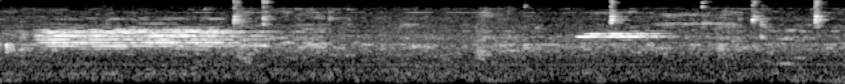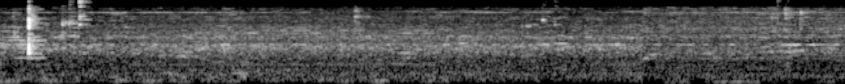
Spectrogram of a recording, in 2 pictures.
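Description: Mostly quiet room with a brief high-pitched squeal-like tone lasting about a second near the start and a shorter one about three seconds in. A metal spoon clicks faintly against the steel plate a few times, once more sharply about four and a half seconds in.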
